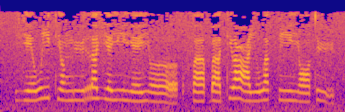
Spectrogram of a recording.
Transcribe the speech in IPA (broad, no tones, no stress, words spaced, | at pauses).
zʲewitʲɔ ŋyrɐzʲɛji je jɤ | fɐ ɓɐtʲɤ ʕiwɐ k͡pi jɔty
